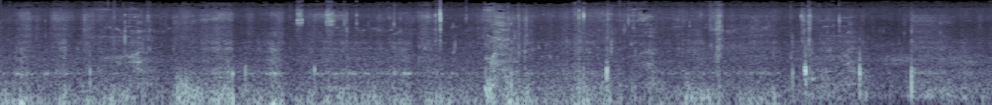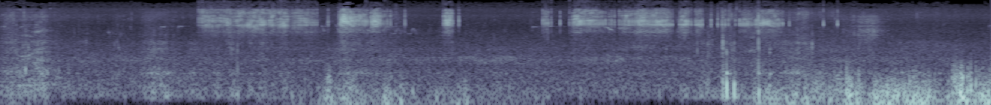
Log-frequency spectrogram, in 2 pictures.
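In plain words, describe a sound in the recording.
A shallow river ripples and gurgles over stones close by.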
